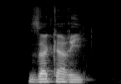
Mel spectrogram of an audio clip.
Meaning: 1. Zacharias; Zachariah; Zechariah (biblical character) 2. a male given name
- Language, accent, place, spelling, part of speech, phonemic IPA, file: French, France, Lyon, Zacharie, proper noun, /za.ka.ʁi/, LL-Q150 (fra)-Zacharie.wav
